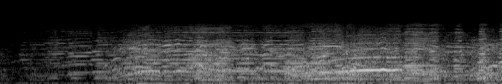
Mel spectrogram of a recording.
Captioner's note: crowd talking and laughing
